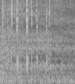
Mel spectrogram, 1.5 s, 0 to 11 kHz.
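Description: A plastic-cased 8000mAh extended lithium battery pack for a DJI Mini drone is shaken by hand, and its loose cells rattle inside. The rattles come as quick, clicky bursts with a bright edge over a steady low hum. The pack is poorly made, with gaps inside that leave its contents unsecured.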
